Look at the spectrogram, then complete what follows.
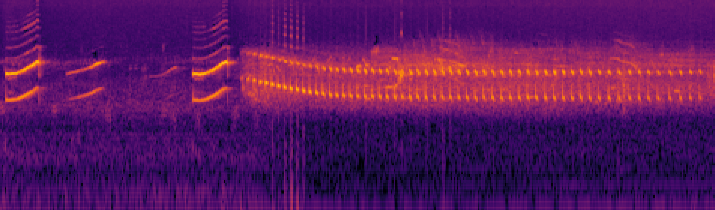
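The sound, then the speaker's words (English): A Sora rail calls: a few rising whistled notes, then a long descending whinny of rapid, evenly pulsed notes that runs loud for several seconds. No talking. “I want to give a listen to, this one was recommended to me, this call, a Sora Rail.”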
